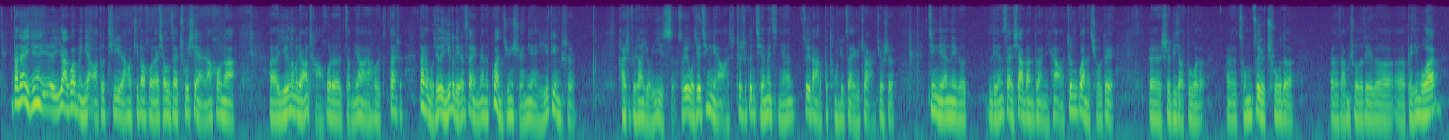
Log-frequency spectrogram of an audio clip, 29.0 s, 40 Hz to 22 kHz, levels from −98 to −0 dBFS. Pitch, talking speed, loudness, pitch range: 115 Hz, 280 characters per minute, -27 LUFS, 110-130 Hz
